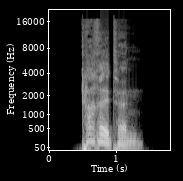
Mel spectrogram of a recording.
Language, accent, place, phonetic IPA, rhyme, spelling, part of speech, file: German, Germany, Berlin, [ˈkaxl̩tn̩], -axl̩tn̩, kachelten, verb, De-kachelten.ogg
- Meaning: inflection of kacheln: 1. first/third-person plural preterite 2. first/third-person plural subjunctive II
